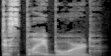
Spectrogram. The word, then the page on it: display board: American English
